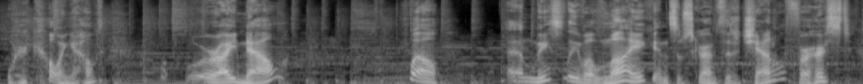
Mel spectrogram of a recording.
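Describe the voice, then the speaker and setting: A man's voice: fairly high pitch, big pitch swings, slow pace, pauses often, soft background music. A man acting a flirty, self-deprecating detective who shyly confesses as a secret admirer in a romantic audio roleplay, teasing yet earnest and hesitant.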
